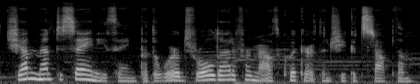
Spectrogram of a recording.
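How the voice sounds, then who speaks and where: A woman's voice: on the low side, expressive, fast, gravelly, a little mellow, soft background music. A woman reading a scripted story as its narrator. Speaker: narrator of own fan fiction.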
